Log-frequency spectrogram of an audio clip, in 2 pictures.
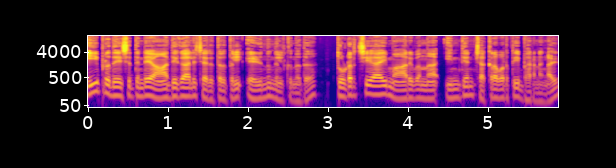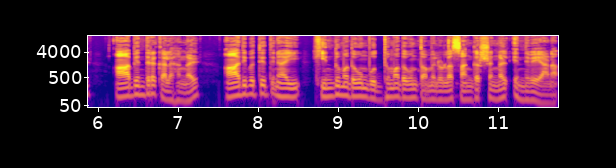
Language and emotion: Malayalam, neutral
